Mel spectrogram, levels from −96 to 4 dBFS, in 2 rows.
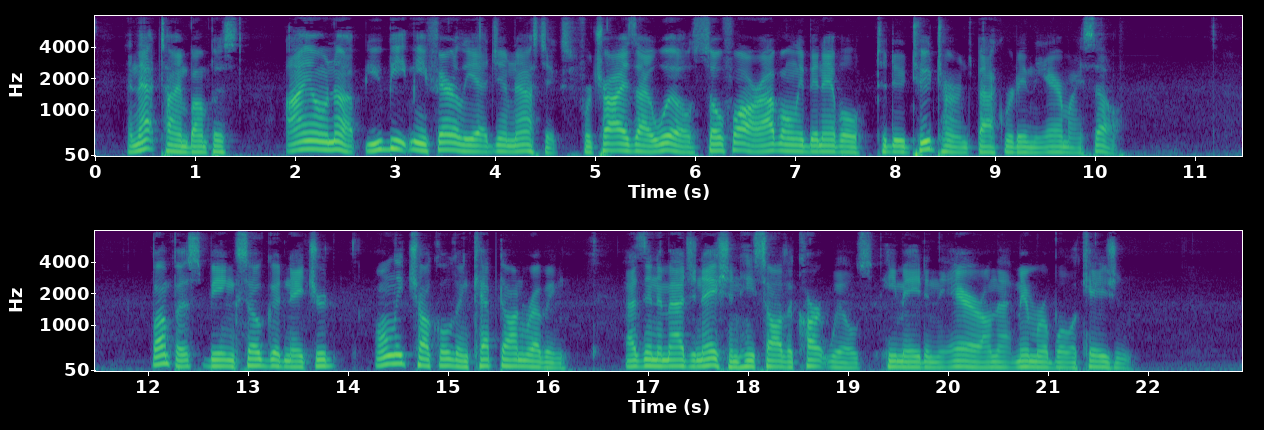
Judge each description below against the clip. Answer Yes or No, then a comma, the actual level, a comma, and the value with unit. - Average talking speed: Yes, average, 155 wpm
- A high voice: No, low, 125 Hz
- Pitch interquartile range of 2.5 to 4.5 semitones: Yes, average, 3.5 semitones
